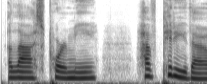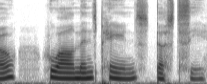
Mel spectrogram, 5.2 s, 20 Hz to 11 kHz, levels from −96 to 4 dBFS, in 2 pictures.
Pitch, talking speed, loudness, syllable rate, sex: 190 Hz, 140 wpm, -16 LUFS, 3.6 syllables/s, female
